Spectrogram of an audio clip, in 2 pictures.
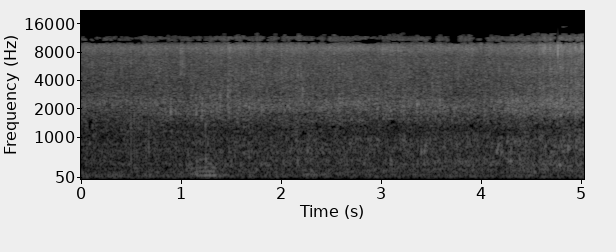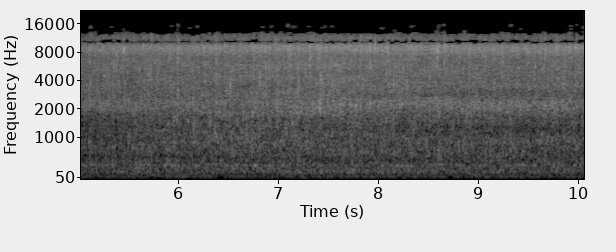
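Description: Water pouring from pipe spouts into a koi pond, a steady trickling and splashing that grows louder about halfway through.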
